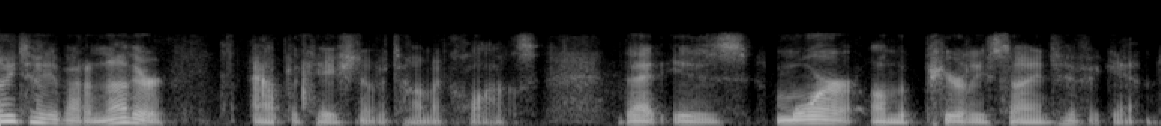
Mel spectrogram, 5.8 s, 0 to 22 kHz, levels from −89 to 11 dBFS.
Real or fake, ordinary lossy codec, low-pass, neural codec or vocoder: real; Opus, 16 kbps; 7.2 kHz; none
